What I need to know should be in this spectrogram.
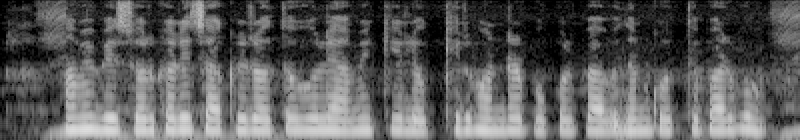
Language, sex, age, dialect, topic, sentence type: Bengali, female, 18-24, Rajbangshi, banking, question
